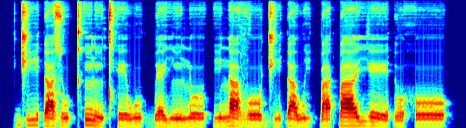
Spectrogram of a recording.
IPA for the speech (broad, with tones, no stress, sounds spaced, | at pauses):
d͡ʒ iː˦ ɗ a˨ z u˨ kʰ ĩ˦ ɾ ĩ˨ tʰ e˨ w u˨ ɡ͡b ɛ˨ j ĩ˨ n ʊ˦ | i˨ n a˦˨ v oː˨ d͡ʒ i˨ ɗ a˨ w i˨ k͡p a˨ k͡p aː˦ j eː˦˨ ɗ o˨ h oː˦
